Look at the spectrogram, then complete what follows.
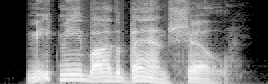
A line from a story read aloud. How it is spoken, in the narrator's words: he had purred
